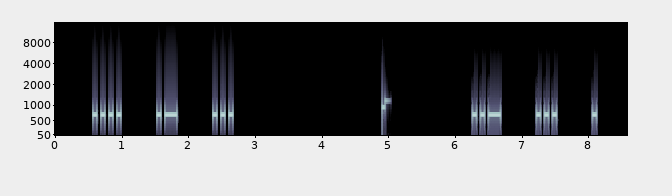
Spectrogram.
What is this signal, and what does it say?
Morse code, heard as a keyed tone, about 20 wpm, spaced as for 11 wpm, 700 Hz. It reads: HAS USE
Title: 3x Character Spacing - Top 100 Words - 20wpm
